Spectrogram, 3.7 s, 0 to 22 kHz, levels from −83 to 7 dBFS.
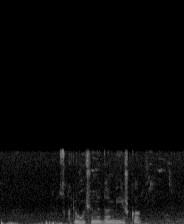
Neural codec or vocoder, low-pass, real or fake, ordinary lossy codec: none; 7.2 kHz; real; none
